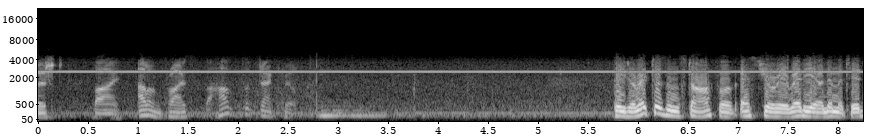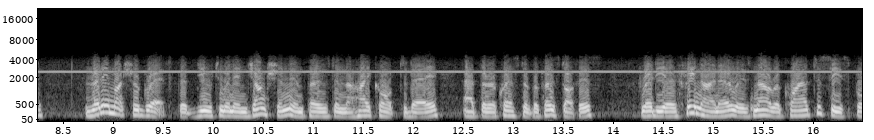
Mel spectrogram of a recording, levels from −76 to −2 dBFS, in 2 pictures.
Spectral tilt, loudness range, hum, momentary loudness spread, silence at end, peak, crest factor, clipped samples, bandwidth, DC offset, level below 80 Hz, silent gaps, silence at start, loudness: -5 dB/octave; 9 LU; none; 11 LU; 0 s; -2 dBFS; 16 dB; under 0.1%; 5 kHz; under 0.1%; -64 dBFS; none; 0 s; -18 LUFS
